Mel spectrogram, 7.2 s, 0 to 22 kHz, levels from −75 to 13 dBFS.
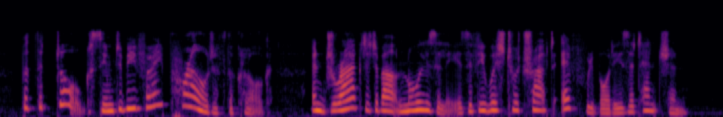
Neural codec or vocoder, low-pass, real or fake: none; 7.2 kHz; real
